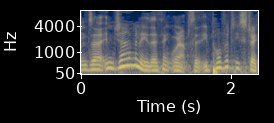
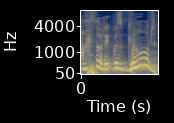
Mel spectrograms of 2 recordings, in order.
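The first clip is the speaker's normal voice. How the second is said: ordinary talk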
